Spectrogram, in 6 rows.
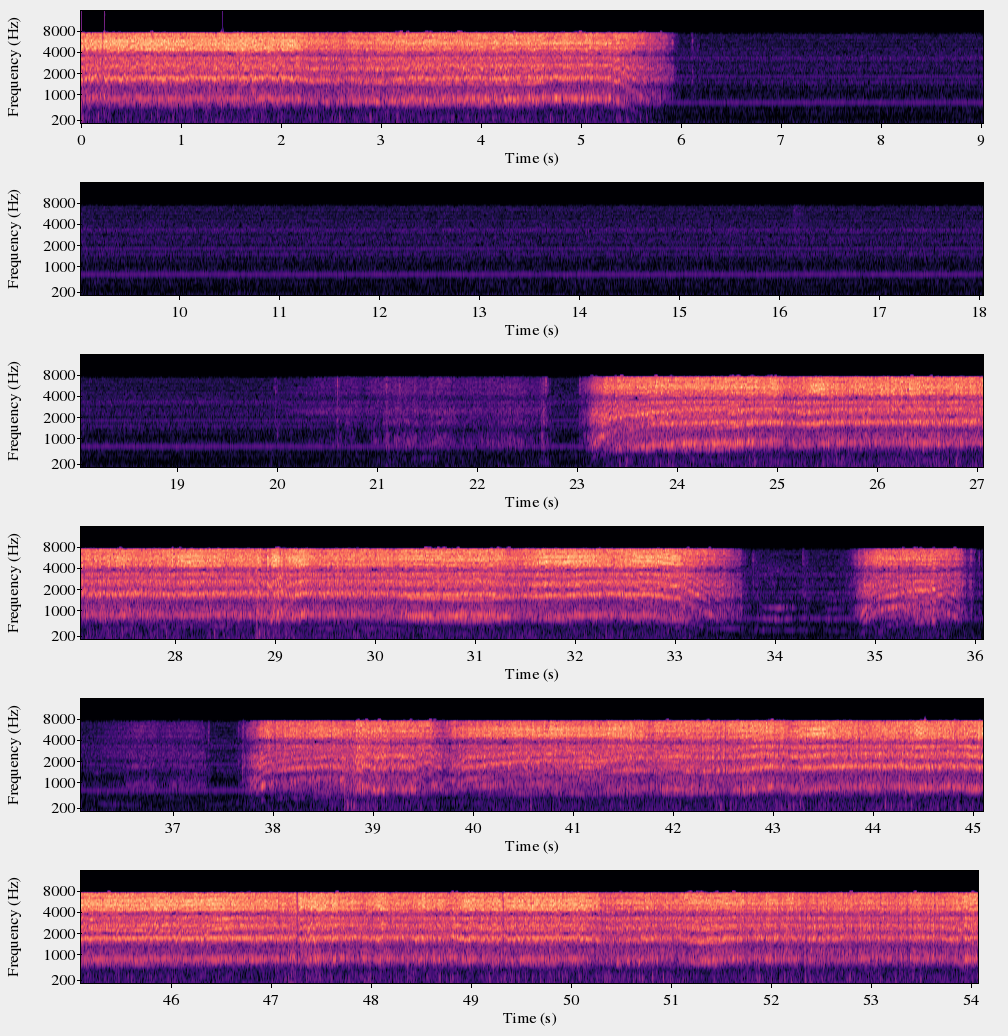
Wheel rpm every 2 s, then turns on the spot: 210, 210, 170, 0, 0, 0, 0, 0, 0, 0, 20, 60, 210, 230, 230, 220, 130, 60, 30, 140, 160, 210, 220, 220, 230, 220, 230.
20-22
